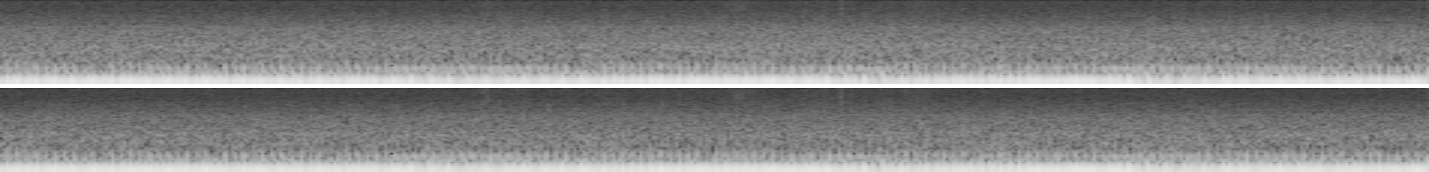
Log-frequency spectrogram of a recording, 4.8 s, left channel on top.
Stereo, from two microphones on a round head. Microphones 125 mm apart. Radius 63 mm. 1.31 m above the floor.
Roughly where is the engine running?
Centre.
